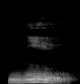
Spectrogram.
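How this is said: It is said with a British accent. "British English is new"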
